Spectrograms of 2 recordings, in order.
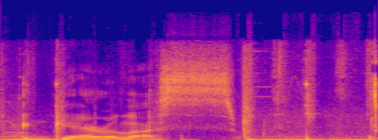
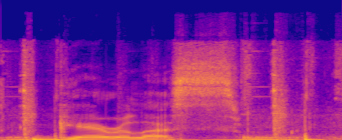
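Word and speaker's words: garrulous: morning grenada the word of the day is guerrillas guerrillas now it's spelled g-a-r-r-u-l-o-u-s guerrillas now giralis can mean chatty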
